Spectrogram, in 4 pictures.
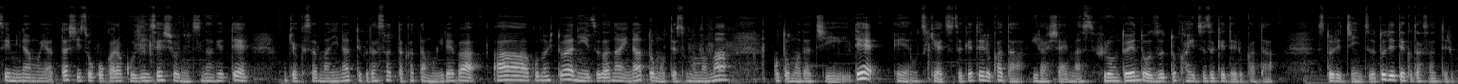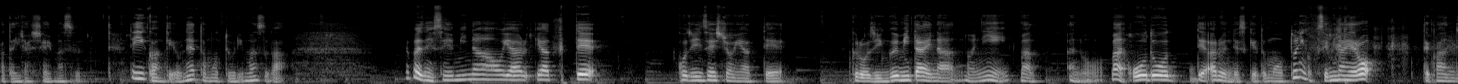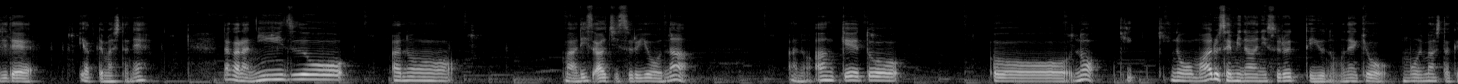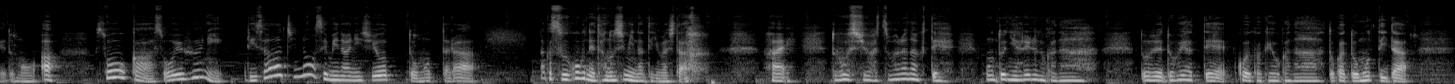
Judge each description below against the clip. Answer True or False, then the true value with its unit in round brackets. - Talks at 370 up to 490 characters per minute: True (390 characters per minute)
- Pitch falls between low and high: True (165 Hz)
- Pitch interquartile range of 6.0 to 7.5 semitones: False (5.3 semitones)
